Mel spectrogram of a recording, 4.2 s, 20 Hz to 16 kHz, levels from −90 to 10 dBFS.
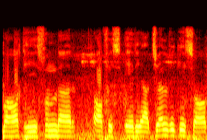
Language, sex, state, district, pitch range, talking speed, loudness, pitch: Hindi, male, Rajasthan, Bikaner, 125-140 Hz, 130 wpm, -10 LUFS, 130 Hz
